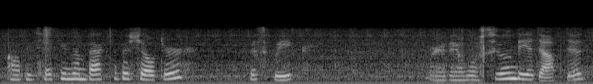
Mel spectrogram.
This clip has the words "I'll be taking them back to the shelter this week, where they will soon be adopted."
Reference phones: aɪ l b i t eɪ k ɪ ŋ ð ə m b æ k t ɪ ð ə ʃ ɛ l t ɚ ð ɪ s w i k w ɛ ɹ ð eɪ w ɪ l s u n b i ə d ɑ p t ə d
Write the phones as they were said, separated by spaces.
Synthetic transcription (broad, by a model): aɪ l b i t eɪ k ɪ ŋ ð ə m b æ k t ɪ ð ə ʃ ɛ l t ɚ ð ɪ s w i k w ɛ ɹ ð eɪ w ɪ l s u n b i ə d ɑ p t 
